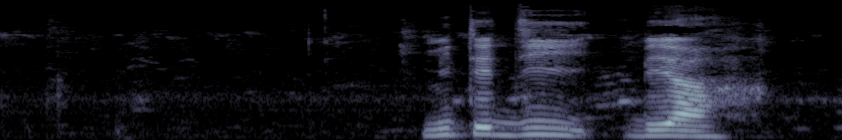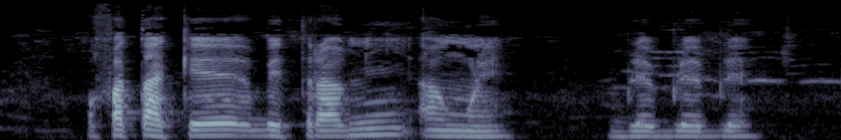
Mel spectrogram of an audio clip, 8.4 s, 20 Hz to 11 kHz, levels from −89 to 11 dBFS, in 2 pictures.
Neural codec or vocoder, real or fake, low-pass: none; real; 9.9 kHz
